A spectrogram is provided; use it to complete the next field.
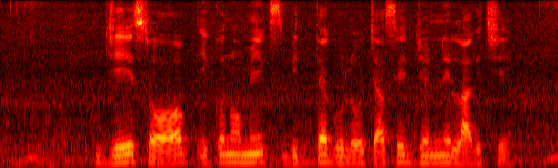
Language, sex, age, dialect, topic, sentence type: Bengali, male, 31-35, Western, agriculture, statement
